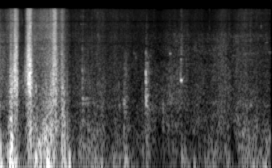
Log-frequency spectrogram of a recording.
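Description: Cloth rubbing and rustling against the phone's microphone as the phone is tucked into clothing. It is loud and scraping for about the first second, then quieter and muffled.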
